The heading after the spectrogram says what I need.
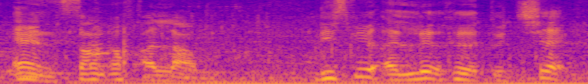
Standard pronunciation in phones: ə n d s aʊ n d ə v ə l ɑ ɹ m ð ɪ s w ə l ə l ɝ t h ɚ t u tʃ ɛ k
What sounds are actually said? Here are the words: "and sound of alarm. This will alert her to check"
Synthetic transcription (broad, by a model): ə n s aʊ n ə f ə l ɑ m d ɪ s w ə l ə l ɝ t h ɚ t u tʃ ɛ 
